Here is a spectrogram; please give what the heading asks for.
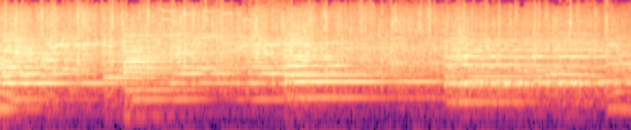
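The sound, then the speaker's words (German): Theatre audience applause for a stage magician's show, heard as a dense patter of clapping blended with sustained musical chords that shift in steps a few times. “Und darum Applaus für Monsieur Voland!”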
